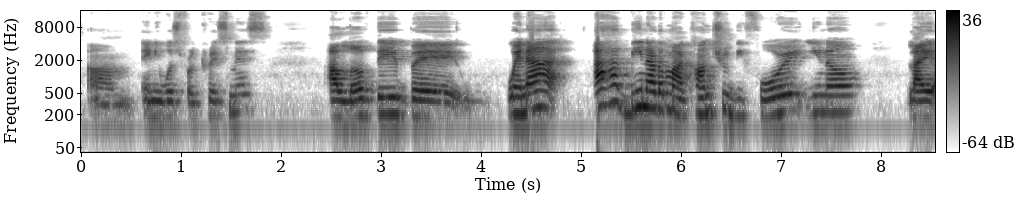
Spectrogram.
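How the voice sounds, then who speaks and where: A woman's voice: fairly low pitch, a bit bright, low-quality recording. A young woman from southern Spain, a native Spanish speaker, telling a personal story in frank, slangy, casual English with some swearing, recorded in an apartment. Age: young adult. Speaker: vlogger. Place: apartment kitchen-living room.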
